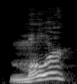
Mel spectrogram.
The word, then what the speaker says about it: Mueller: I am your host, and we have the beautiful, wonderful Kendra Müller. Yes, you pronounced it right.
